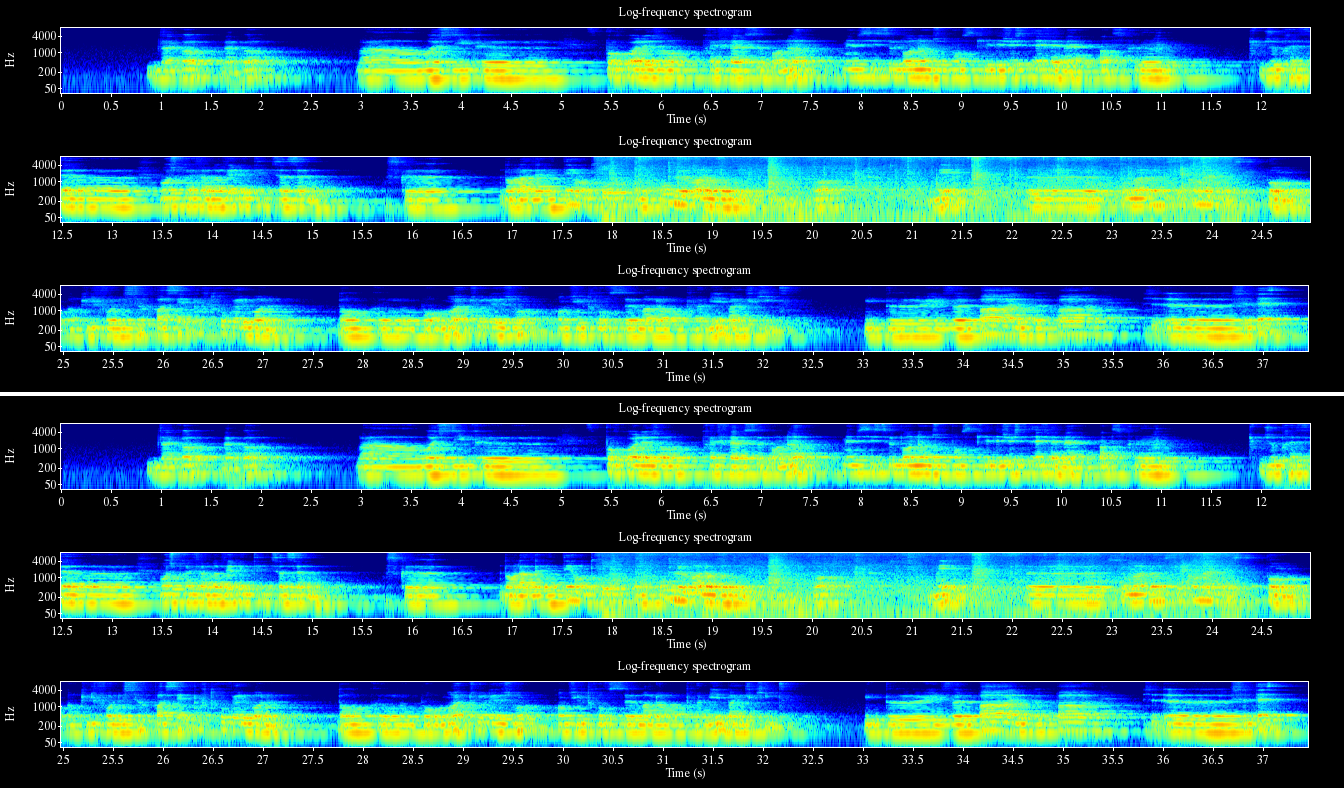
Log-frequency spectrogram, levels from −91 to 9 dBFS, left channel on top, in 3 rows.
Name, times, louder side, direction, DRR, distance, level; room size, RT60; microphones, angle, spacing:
voice 1, 0.9-2.0 2.9-4.9 5.4-7.5 7.8-11.1 12.0-15.1 15.7-16.3 16.9-19.5 19.9-20.2 21.1-21.5 22.1-24.3 24.5-27.1 27.7-32.1 33.0-35.4 35.9-37.1, equal, 40° right, -3 dB, 1.4 m, -25 dB
sound 1, 17.8-24.2, left 2 dB, 55° left, 1.4 m, -35 dB
10.0 x 6.0 x 2.3 m, 1.4 s
head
